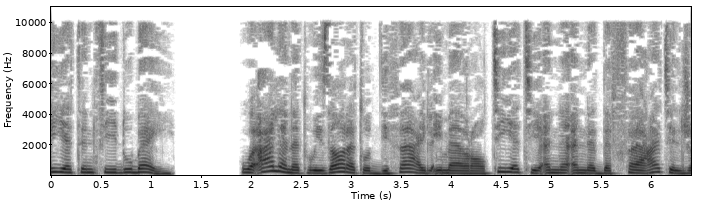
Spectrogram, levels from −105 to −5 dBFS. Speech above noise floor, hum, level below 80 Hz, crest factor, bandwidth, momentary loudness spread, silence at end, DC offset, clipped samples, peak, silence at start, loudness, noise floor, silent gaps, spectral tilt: over 67 dB; none; -66 dBFS; 14 dB; 10.5 kHz; 5 LU; 0 s; under 0.1%; under 0.1%; -10 dBFS; 0 s; -24 LUFS; under -90 dBFS; 1.25-1.88 s; -6 dB/octave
